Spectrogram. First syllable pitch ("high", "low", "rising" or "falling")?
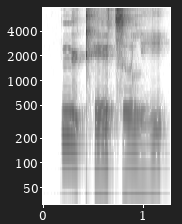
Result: falling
